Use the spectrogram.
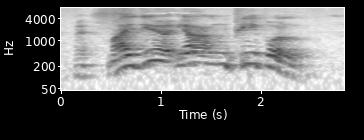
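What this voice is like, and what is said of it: Imitates a Polish priest's voice. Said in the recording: “I am St. John Paul II. I don't know if that's really what he sounded like... I heard like a Polish priest once... That's actually pretty good... my John Paul II impression”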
